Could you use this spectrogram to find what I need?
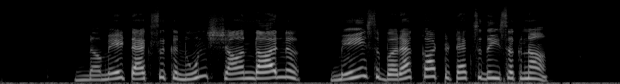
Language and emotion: Dogri, surprised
